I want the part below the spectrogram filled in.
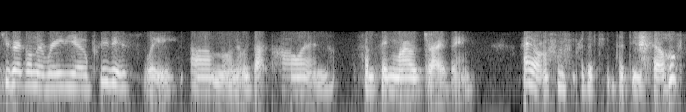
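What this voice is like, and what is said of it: Raspy voice from a cold. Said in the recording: “having a cold ... raspy ... I'm very raspy.”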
